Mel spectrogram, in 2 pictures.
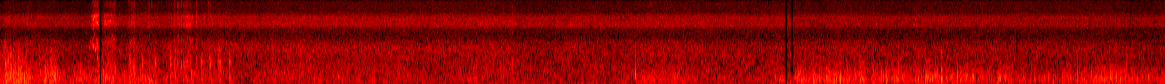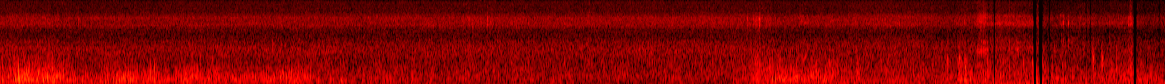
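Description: Wind on the microphone, rising and falling in gusts over a steady hiss: louder swells at the start, in the middle and near the end.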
